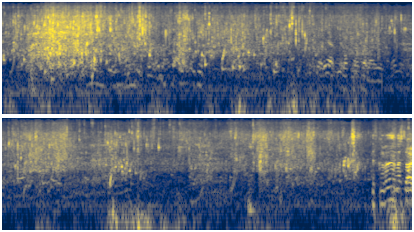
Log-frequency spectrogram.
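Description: Shallow, muddy river water sloshing and splashing as a seine net is dragged through it by people wading. The water noise is louder for the first couple of seconds and dips about halfway through.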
